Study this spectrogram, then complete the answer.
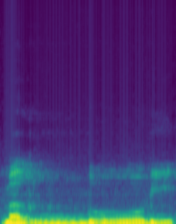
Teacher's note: Huruf ghain, maka ketika sukun jangan dipantulkan, bukan maghdu tapi dialirkan suaranya.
